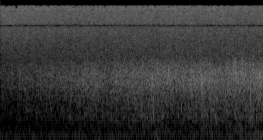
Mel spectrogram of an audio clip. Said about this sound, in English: Still raining. We needed it.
